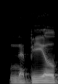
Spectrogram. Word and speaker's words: Nabil: it properly right and it's actually pronounced nabil so Nabeel the three oligo well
